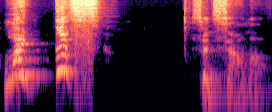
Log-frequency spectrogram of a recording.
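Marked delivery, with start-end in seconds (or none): 0.0-1.0 put-on very high, loud girlish cry; scary demonstration. A narrator's reading. Salma demonstrates scaring.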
